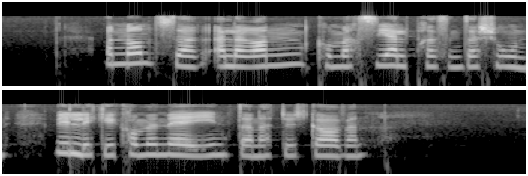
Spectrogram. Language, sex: Norwegian, female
